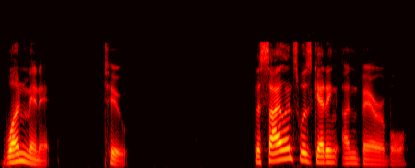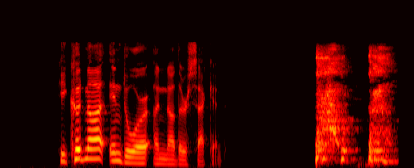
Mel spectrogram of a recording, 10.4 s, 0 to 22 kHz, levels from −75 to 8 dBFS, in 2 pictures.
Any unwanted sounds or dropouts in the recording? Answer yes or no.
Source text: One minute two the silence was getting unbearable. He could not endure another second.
yes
